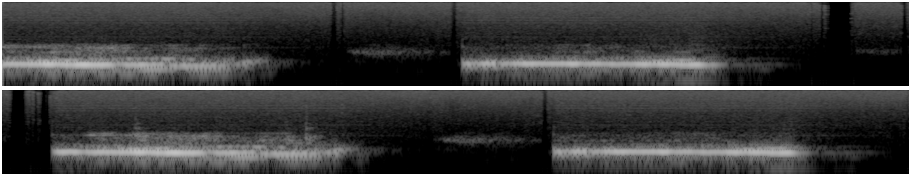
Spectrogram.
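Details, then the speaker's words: Asthma heard through a stethoscope on auscultation: musical, whistling wheezes fill each breath from narrowed airways. "these are the sounds that you hear with asthma if you were to do a oscilation with your stethoscope"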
